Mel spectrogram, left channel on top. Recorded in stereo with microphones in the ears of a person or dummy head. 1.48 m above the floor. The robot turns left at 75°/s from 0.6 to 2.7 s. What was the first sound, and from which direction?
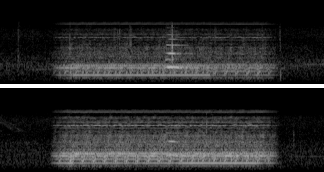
A flute, 45° left (ahead or behind).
